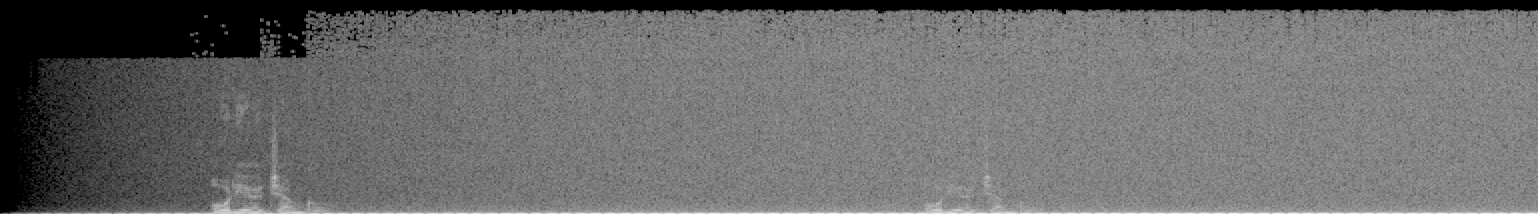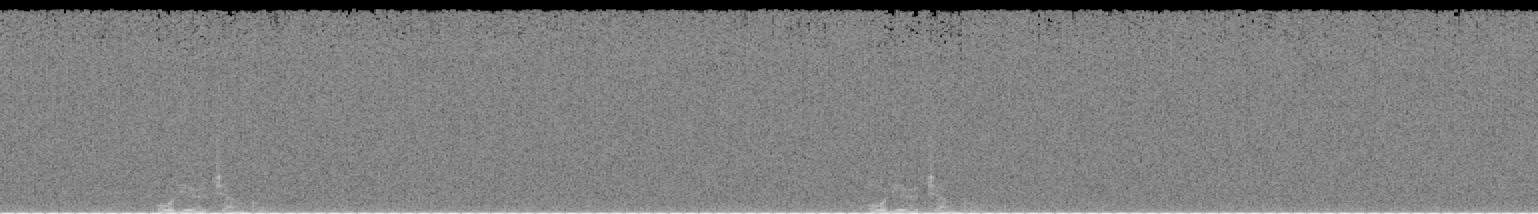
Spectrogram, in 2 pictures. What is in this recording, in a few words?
white noise; lama sound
